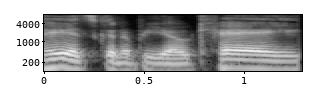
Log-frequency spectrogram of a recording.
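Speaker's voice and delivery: ordinary talk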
